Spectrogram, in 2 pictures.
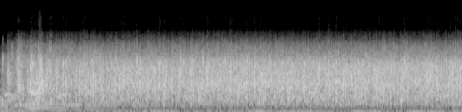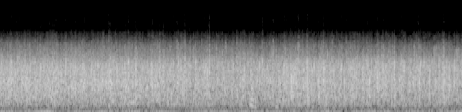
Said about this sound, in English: Yes, I'm sorry we got that applause. I was going to remember some old applause I got years ago and use that tonight. But see, that just filled it.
